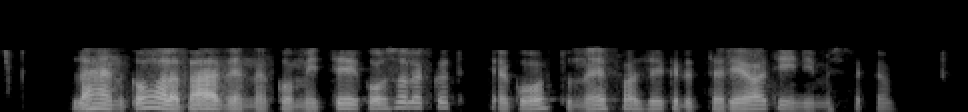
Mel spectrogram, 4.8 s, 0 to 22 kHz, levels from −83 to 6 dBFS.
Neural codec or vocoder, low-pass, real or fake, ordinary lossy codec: none; 3.6 kHz; real; MP3, 24 kbps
